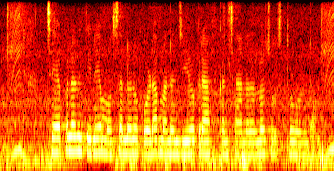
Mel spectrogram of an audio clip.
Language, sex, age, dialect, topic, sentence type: Telugu, female, 18-24, Central/Coastal, agriculture, statement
